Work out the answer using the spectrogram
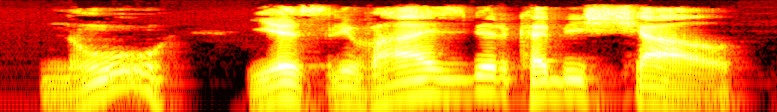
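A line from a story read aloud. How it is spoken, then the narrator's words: Meaningful drawl. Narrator (Russian): многозначительно протянул Стив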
